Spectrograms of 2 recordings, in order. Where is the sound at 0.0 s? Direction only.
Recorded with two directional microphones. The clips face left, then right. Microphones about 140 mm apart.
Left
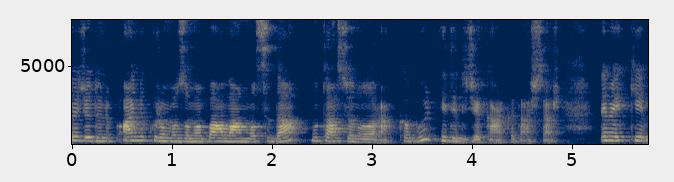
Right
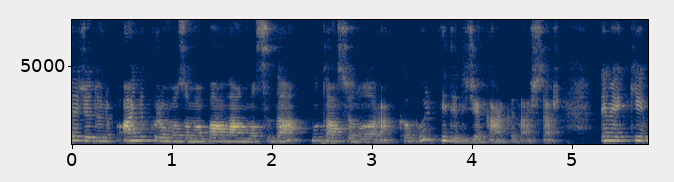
30° left (ahead or behind).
